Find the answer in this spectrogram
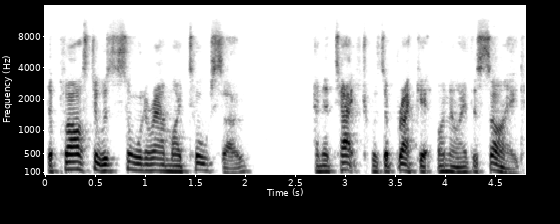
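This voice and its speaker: Somewhat breathy, a man with a British accent speaks at a medium pitch with ordinary pitch variation. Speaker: polio survivor. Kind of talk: testimony. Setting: video call. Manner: halting, pausing for breath.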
